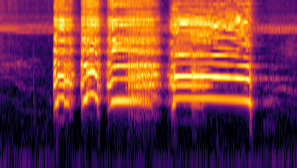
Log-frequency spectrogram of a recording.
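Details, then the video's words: Loud rooster crow in four parts: two short clipped syllables, a longer middle note, and a drawn-out, steady final note held for about a second before cutting off sharply, over quiet low hum. "Tiếng gà trống gáy"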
